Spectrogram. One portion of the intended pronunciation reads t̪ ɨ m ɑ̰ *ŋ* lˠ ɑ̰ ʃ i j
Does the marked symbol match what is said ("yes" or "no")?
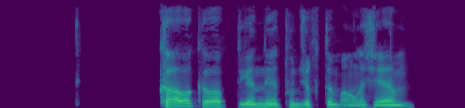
yes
